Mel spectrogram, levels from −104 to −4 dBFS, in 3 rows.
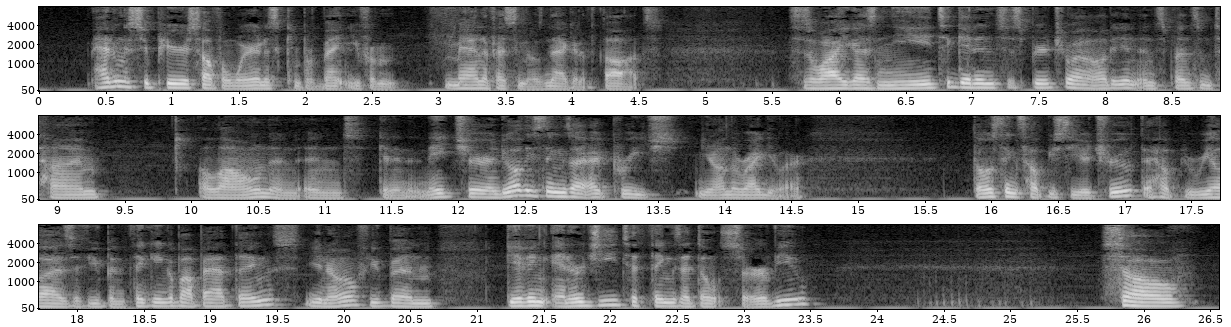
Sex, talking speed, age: male, 175 wpm, 20-39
